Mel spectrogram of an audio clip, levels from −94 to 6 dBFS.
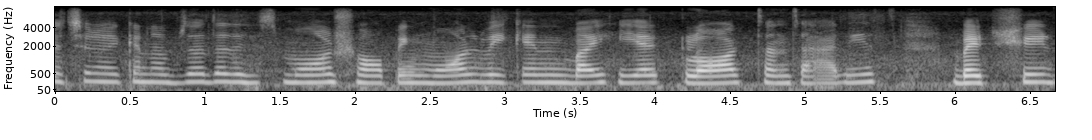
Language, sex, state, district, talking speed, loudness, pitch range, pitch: English, female, Chandigarh, Chandigarh, 155 wpm, -19 LUFS, 220-245 Hz, 230 Hz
